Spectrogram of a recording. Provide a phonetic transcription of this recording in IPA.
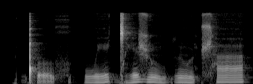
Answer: ǃʼo̰˧˩xʷ | we˩˥ɡ͡ǀe˩˥ʐũ˧˩b lũ˧˩ʈ͡ʂʰa˥

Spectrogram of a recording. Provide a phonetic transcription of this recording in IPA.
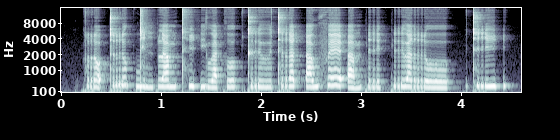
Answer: krɔ˨˩ʔtro˥˩k̚di˨˩npla˧m tʰi˥˩ʔju˩˦a̯koː˦˥k̚trɯː˧ tra˦˥t̚ʔa˦˥wfɛː˥˩ ʔa˩˦mpre˨˩k̚prɯ˧a̯roː˧ | tri˦˥ʔ

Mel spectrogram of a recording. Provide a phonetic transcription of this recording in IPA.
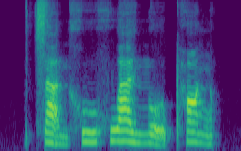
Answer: t͡sa̰˨˩n xu˧˥ xwa˥˩ɪ̯n̪o̰˨˩ʊ̯ pʰɑ˥˩ŋ

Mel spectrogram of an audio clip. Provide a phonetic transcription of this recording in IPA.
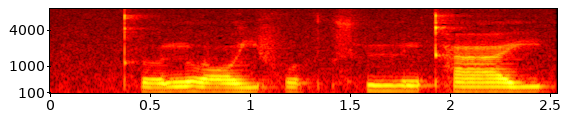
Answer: kʰɵ˨˥n lɔː˨jfʊ˨˥k̚ t͡sʰyː˥nkʰaː˥j

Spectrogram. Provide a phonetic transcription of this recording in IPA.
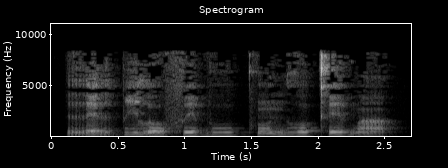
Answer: re˦rpi˦lo˨ fe˨buː˨ pʰũ˦˨n ɣo˦kʰe˦ɡʷã˨

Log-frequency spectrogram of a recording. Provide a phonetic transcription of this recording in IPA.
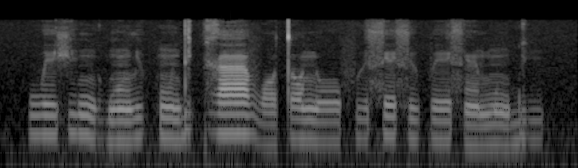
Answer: we˦ʃi˦ ŋɨ˧ɡʷũ˧ li˦kʷũ˦ di˦kɣaː˦ vɔ˨tɔ˦noː˧ fɨ˧se˦ sɨ˦peː˦sɛ̃˨mũ˨ ɡ͡bi˦

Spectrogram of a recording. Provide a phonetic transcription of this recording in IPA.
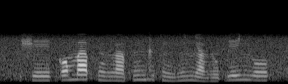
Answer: ʃeː˧ ɡɔ˦ma˦fũ˧ŋã˧ pĩ˦ɡɨ˧tĩ˨ ɣĩ˧ɲã˨zũ˨ ɓeː˦ ɲo˦

